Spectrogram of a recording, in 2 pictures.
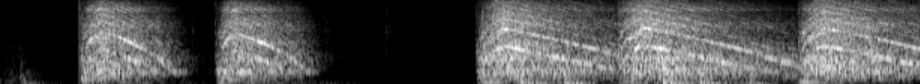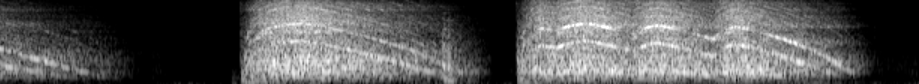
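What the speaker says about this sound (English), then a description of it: "you can see the drill grabs right on there really easily" A hand drill clamped on a drill press shaft spins up in six separate bursts of loud, whining motor noise, each one rising and falling in pitch, with short silences between them.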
